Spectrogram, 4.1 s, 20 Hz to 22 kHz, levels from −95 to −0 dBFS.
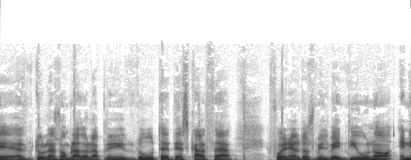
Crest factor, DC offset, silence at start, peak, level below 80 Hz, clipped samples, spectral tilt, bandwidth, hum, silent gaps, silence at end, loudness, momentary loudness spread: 16 dB; under 0.1%; 0 s; -6 dBFS; -60 dBFS; under 0.1%; -7.5 dB/octave; 11 kHz; none; none; 0 s; -21 LUFS; 4 LU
